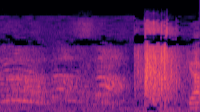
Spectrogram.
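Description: A short pause in a man's recited poetry: faint low sounds, then one short, sharp noisy burst about a second and a half in, just before his voice returns.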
